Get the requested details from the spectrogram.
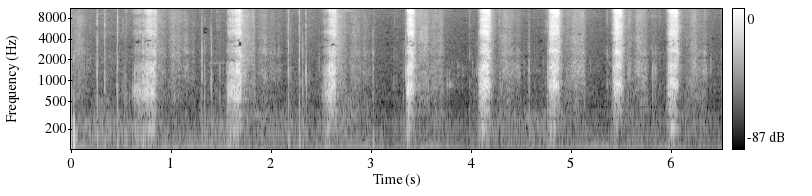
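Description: A metal calligraphy nib is dragged in drawing strokes across a flat black sketchbook page resting on a table. The nib gives repeated bright, scratchy bursts over a steady low hum.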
